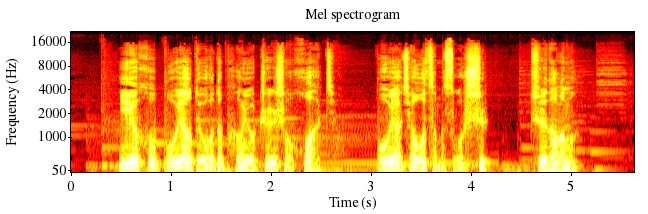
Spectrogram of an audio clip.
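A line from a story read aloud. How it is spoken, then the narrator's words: Stern command. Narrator (Chinese): 胡展娇沉声命令道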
